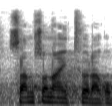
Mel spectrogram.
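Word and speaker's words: Samsonite: 아무튼 샘소나이트가 있습니다.이 브랜드의 이름이 삼손에서 왔다라는 것은 익히 잘 아실 겁니다. 그렇죠? 오늘 본문에서 읽어 보았던 그 삼손으로부터 왔습니다. 삼손이라는 단어의 형용산을 만들어 주는 IT 전미사가 붙어서 삼손이트라고 발음을 하고 삼손처럼 강한 것 그리고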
